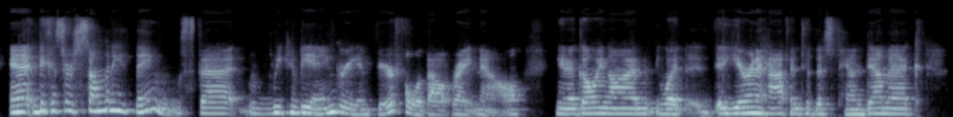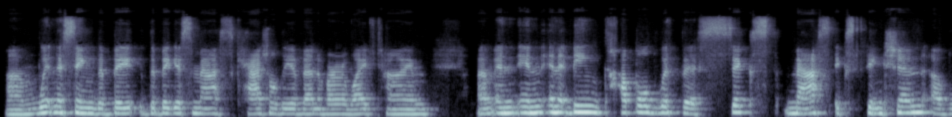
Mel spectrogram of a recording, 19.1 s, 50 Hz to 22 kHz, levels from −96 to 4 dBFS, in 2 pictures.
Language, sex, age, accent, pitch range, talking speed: English, female, 30-49, American, 175-210 Hz, 170 wpm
